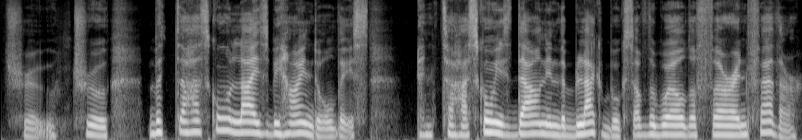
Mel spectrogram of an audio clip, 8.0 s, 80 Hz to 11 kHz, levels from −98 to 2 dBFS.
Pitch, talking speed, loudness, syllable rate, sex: 180 Hz, 170 wpm, -18 LUFS, 4.3 syllables/s, female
